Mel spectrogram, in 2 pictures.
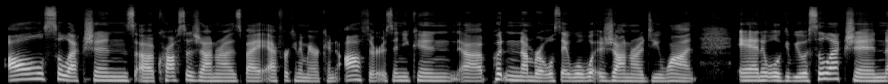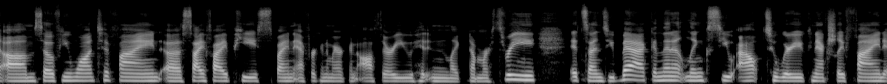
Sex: female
